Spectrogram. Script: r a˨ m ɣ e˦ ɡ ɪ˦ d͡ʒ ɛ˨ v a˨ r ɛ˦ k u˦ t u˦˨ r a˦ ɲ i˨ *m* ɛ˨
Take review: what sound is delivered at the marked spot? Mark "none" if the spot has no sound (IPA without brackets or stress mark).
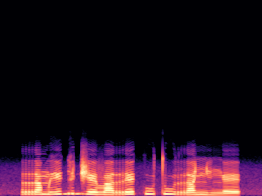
ŋ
